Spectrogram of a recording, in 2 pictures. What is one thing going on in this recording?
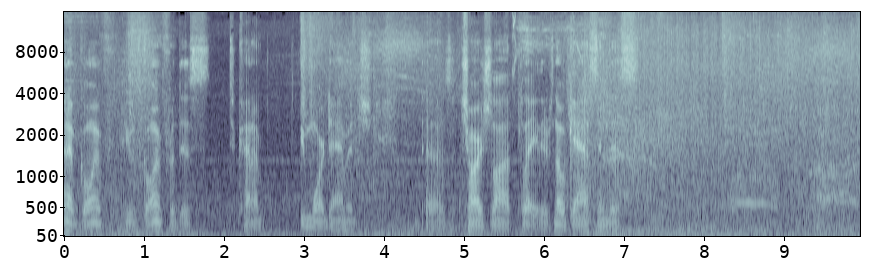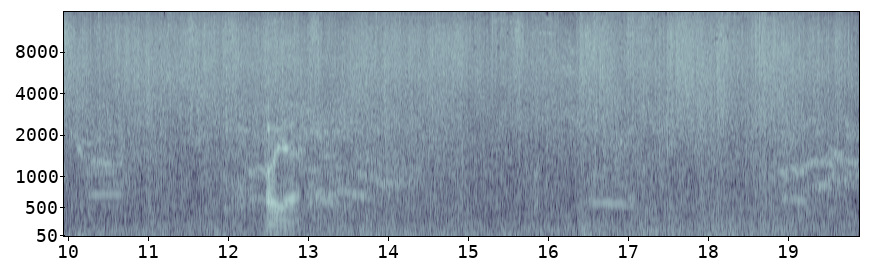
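Weapons fire and small blasts crackle in a fierce battle.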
